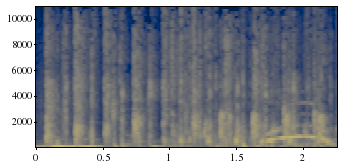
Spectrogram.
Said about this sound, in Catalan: I tots heu de dir com són aquests sons de festa. Esteu preparats? Sí! Idò, vinga. Heu de fer tots com sona un aplaudiment.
